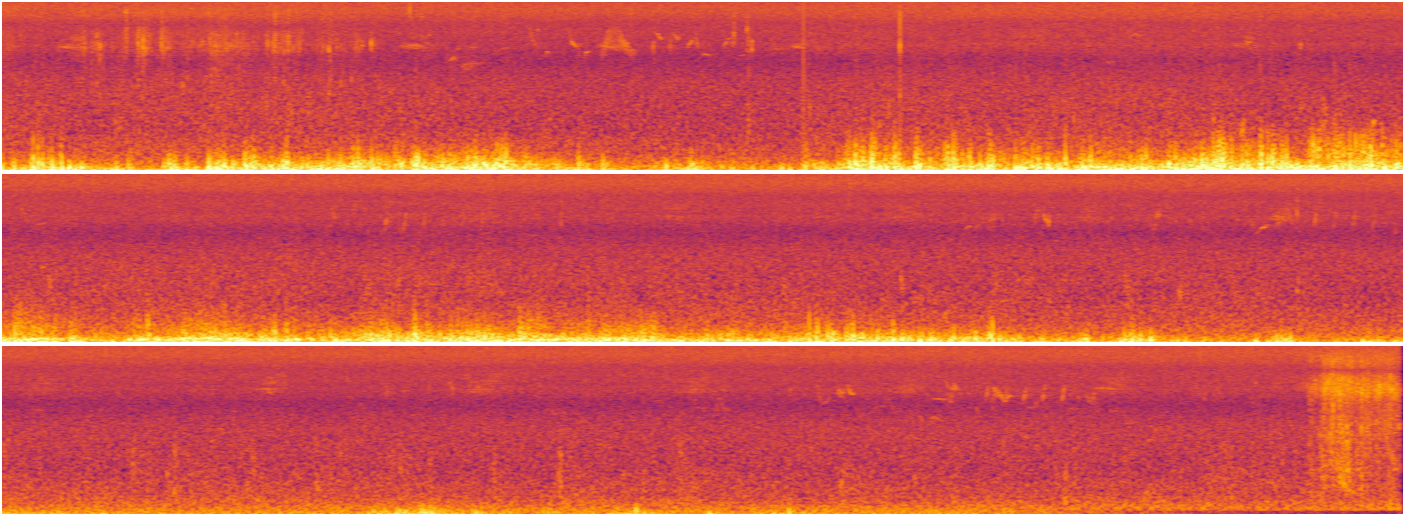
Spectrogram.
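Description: Wind buffeting the camera microphone: a loud, gusty low rumble that swells and eases, dying down toward the end.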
